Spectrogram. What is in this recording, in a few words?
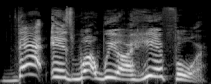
hurrah, survivor voice; source engine; left 4 dead 2; producer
